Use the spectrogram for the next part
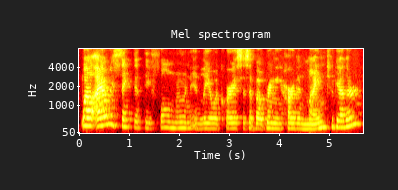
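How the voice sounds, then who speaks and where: A woman's voice: medium pitch, animated, normal speed. Woman echoing as if in a cave. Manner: reflective, loses her thread and restarts. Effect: cave-like echo on her line. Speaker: guest astrologer. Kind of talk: casual group chat on a video call. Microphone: video call. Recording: echoey video call audio.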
